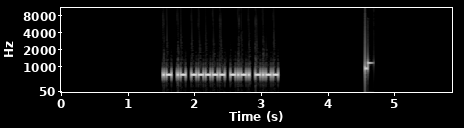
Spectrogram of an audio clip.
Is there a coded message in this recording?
Yes: Morse code from 1.5 to 3.3 s, heard as a keyed tone, about 44 wpm, 700 Hz. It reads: AA0CY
